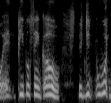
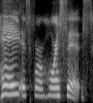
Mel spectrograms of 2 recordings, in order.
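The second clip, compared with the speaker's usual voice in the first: loud, exasperated, very annoyed, dragged out very slowly; 7 dB louder than usual. Quoting what a grandmother always said: imitating a very annoyed voice. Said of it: "in a very annoyed voice".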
